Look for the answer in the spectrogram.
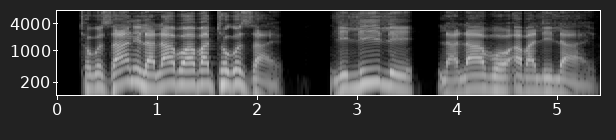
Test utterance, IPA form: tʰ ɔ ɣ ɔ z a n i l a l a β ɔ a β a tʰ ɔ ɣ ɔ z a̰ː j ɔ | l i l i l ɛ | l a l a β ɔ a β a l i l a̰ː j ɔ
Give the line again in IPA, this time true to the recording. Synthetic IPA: tʰ ɔ ɣ ɔ z a n i l a l a β ɔ a β a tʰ ɔ ɣ ɔ z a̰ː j ɔ | l i l i l ɛ | l a l a β ɔ a β a l i l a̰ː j ɔ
